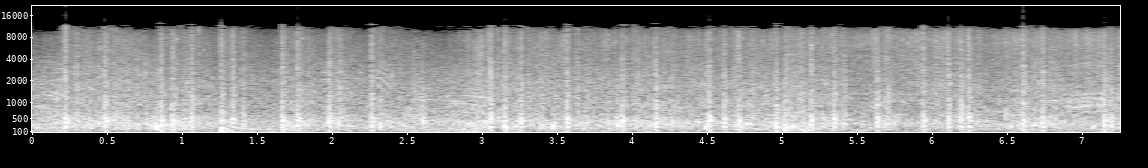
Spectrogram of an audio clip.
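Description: Aerial fireworks display: a dense, continuous run of bangs and crackling from many shells bursting in quick succession, with no pause.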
